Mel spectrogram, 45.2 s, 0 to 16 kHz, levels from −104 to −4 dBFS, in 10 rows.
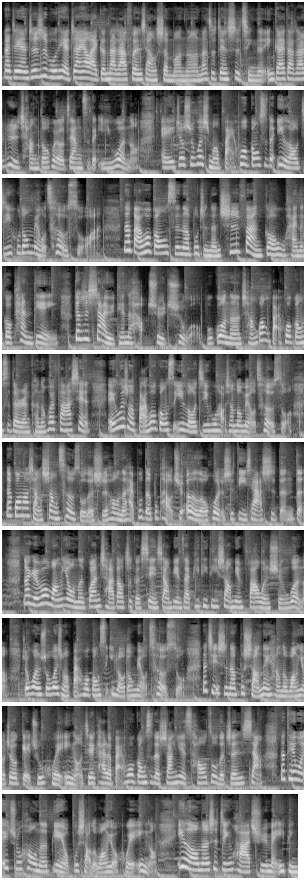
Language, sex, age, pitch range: Chinese, female, 20-39, 205-275 Hz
